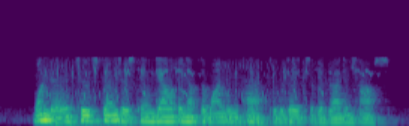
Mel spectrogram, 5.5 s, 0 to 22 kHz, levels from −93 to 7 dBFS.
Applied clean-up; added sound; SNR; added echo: neural separator model SepFormer DNS4.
